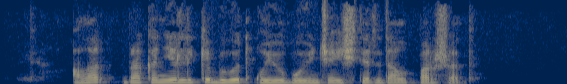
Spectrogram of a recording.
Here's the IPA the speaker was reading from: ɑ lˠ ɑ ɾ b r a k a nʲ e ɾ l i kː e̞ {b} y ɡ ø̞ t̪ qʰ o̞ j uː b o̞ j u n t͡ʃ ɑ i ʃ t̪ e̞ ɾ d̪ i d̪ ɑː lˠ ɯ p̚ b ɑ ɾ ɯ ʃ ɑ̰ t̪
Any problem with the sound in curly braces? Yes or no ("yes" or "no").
no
